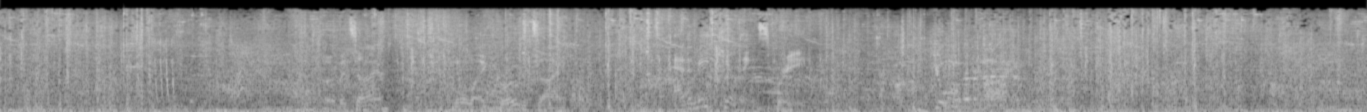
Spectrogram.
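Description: Explosions and blasts boom loudly.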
